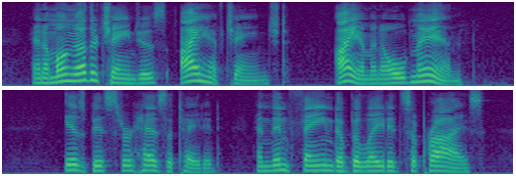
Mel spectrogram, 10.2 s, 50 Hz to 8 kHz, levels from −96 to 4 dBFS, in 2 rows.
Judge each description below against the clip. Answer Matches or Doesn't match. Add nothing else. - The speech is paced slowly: Matches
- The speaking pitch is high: Doesn't match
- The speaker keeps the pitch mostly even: Doesn't match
